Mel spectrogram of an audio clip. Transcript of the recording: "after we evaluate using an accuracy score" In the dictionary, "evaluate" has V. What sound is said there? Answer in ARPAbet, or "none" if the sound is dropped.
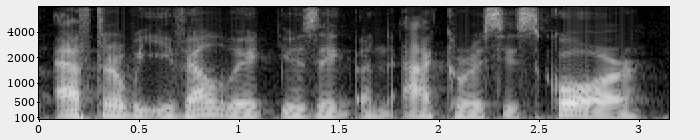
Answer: V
